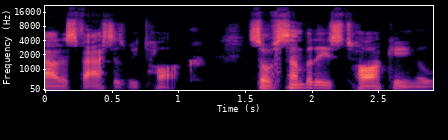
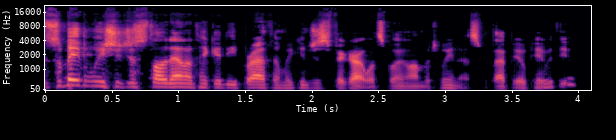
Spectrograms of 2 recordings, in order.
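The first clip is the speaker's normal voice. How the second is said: gearing down to calm; 6 semitones higher, faster than usual. Shown as a demonstration. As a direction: bring the kid down gently. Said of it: "and then I gear down".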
